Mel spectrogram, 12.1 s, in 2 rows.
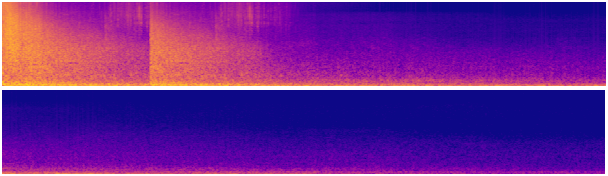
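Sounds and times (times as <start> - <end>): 
explosion: 0.0 - 3.9.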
